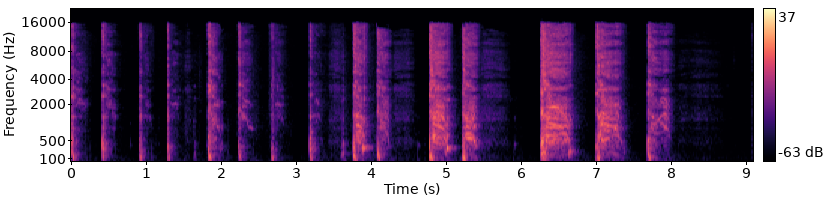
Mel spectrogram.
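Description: A run of about fifteen dry coughs, short at first and then harsher and longer: an allergy-triggered coughing fit.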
